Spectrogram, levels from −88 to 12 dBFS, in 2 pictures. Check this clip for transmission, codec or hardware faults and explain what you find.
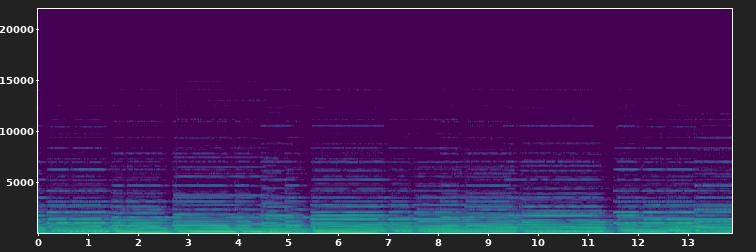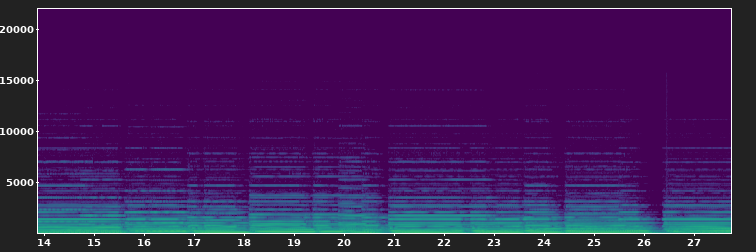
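No faults detected.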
